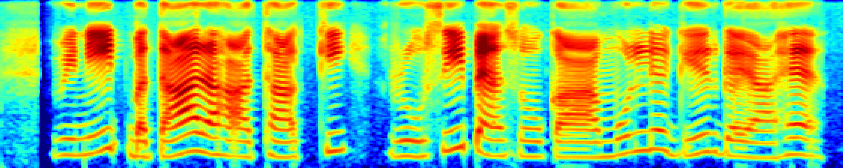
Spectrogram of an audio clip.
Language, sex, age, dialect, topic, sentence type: Hindi, female, 18-24, Garhwali, banking, statement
